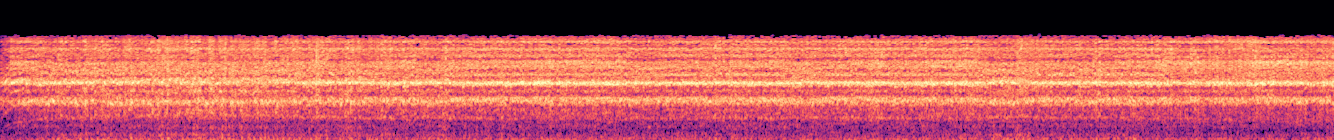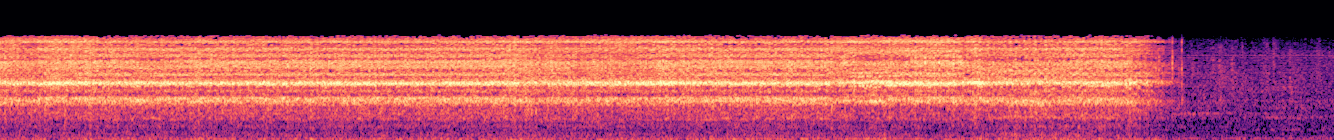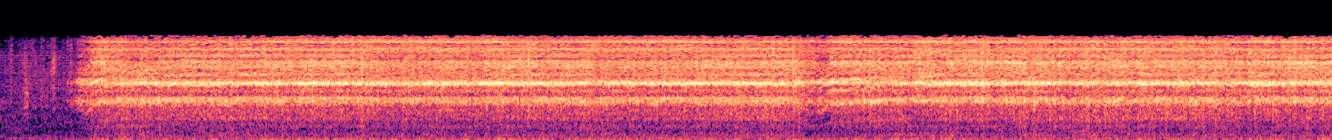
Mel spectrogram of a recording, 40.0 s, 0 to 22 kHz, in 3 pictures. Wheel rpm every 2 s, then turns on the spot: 140, 160, 160, 160, 160, 160, 160, 160, 160, 160, 160, 160, 70, 20, 160, 160, 160, 150, 160, 160.
none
